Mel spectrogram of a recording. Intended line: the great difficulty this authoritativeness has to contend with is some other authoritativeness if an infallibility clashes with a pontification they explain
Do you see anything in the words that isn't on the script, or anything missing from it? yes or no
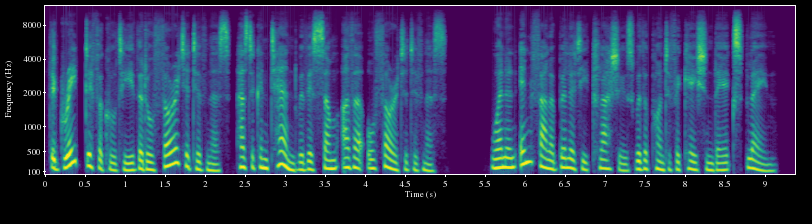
yes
